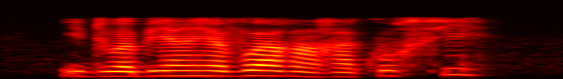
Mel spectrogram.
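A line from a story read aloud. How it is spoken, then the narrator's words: Panting from climbing stairs. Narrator (French): haleta Ron tandis qu'ils grimpaient leur 7e escalier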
